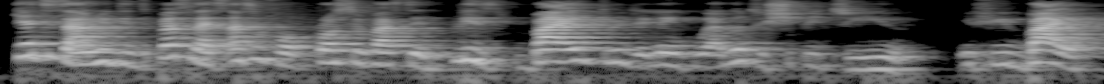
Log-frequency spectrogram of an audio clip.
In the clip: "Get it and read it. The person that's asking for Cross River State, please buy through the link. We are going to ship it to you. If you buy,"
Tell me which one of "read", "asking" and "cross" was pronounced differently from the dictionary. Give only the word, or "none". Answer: asking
